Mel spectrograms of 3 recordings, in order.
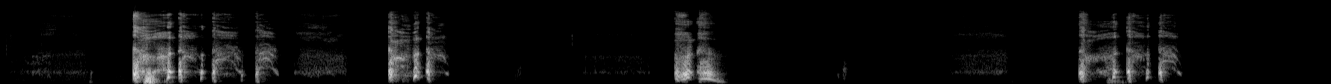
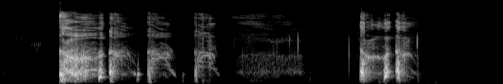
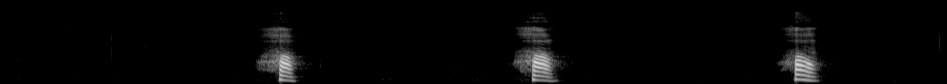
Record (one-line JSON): {"three_cough_length": "13.3 s", "three_cough_amplitude": 31714, "three_cough_signal_mean_std_ratio": 0.26, "cough_length": "5.0 s", "cough_amplitude": 32767, "cough_signal_mean_std_ratio": 0.33, "exhalation_length": "9.5 s", "exhalation_amplitude": 28613, "exhalation_signal_mean_std_ratio": 0.18, "survey_phase": "beta (2021-08-13 to 2022-03-07)", "age": "45-64", "gender": "Female", "wearing_mask": "No", "symptom_cough_any": true, "symptom_runny_or_blocked_nose": true, "symptom_fatigue": true, "symptom_fever_high_temperature": true, "symptom_change_to_sense_of_smell_or_taste": true, "symptom_onset": "5 days", "smoker_status": "Current smoker (e-cigarettes or vapes only)", "respiratory_condition_asthma": false, "respiratory_condition_other": false, "recruitment_source": "Test and Trace", "submission_delay": "2 days", "covid_test_result": "Positive", "covid_test_method": "RT-qPCR", "covid_ct_value": 17.8, "covid_ct_gene": "ORF1ab gene", "covid_ct_mean": 18.0, "covid_viral_load": "1300000 copies/ml", "covid_viral_load_category": "High viral load (>1M copies/ml)"}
